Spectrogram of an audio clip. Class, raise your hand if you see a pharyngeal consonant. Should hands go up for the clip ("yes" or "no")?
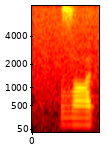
no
